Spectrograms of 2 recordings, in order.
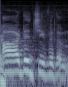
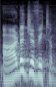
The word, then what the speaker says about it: Aadujeevitham: Did I say it right? No. I think it's slower. I think it's Okay. Aadujeevitham. Aadujeevitham.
